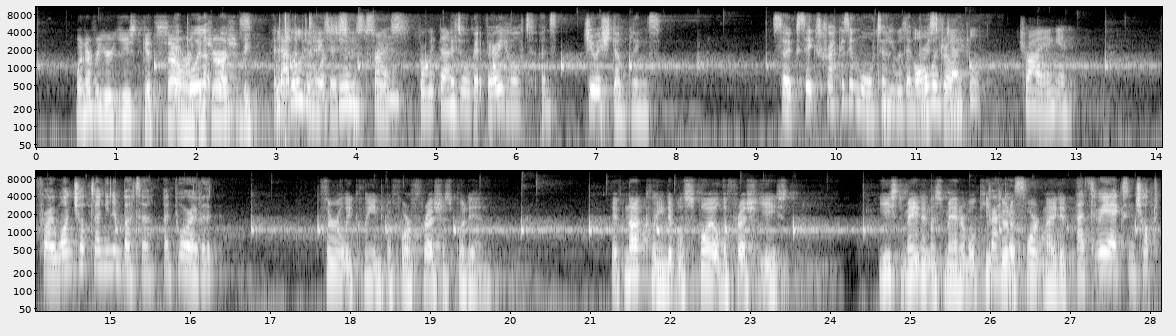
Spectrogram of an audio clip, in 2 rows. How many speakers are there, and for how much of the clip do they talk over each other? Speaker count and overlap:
3, about 20%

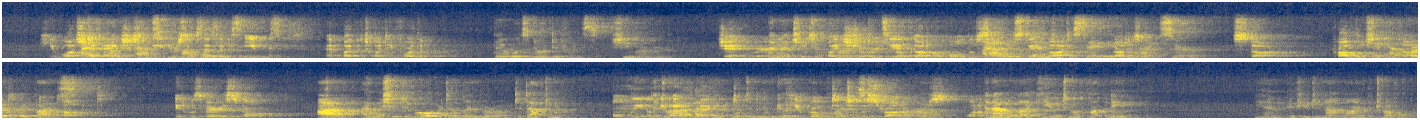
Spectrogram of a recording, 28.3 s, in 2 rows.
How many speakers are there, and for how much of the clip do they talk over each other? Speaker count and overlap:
2, about 40%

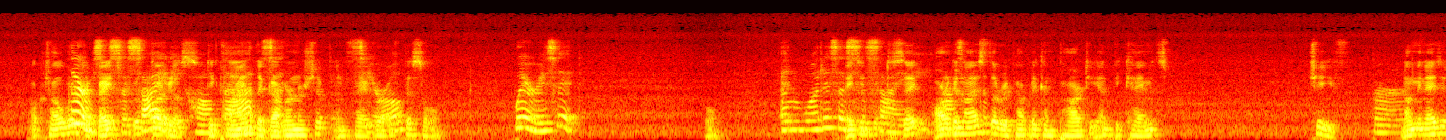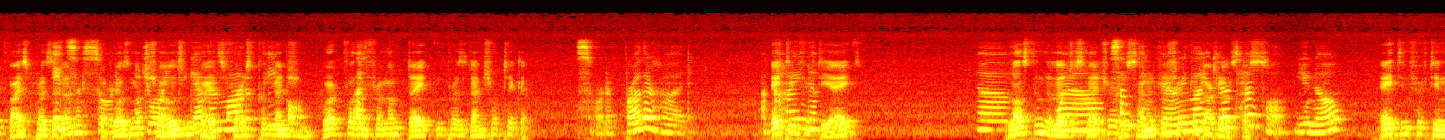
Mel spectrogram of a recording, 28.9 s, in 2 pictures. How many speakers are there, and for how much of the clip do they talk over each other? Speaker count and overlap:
2, about 52%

